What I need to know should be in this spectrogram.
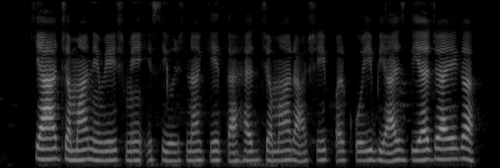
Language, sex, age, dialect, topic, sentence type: Hindi, female, 25-30, Marwari Dhudhari, banking, question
